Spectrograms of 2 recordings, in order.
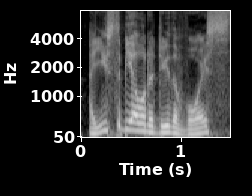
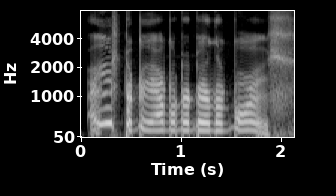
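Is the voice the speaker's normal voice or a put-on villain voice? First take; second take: normal; villain voice. First: It is said in a normal speaking voice. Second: It is said in a put-on villain voice.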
